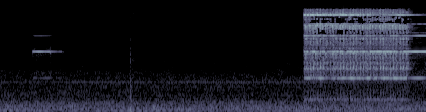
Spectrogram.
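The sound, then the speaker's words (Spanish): A telephone rings and no one answers. The loud, buzzy electronic ring starts abruptly and runs steadily to the end, after a brief faint beep early on over low background hiss. “Sí, está bien, voy a llamar a Alejandro.”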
